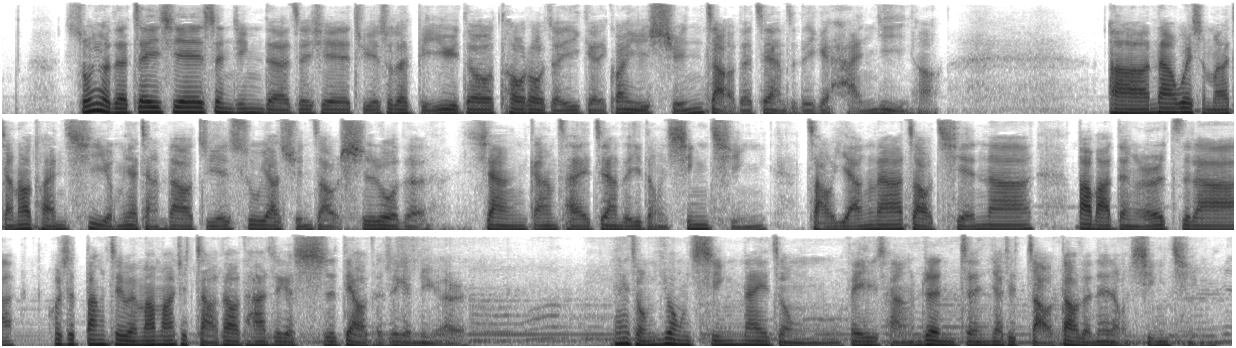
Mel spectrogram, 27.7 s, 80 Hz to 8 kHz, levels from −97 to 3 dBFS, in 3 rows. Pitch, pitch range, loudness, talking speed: 100 Hz, 95-110 Hz, -18 LUFS, 270 characters per minute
